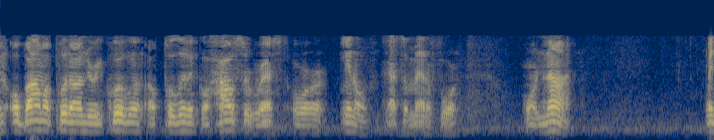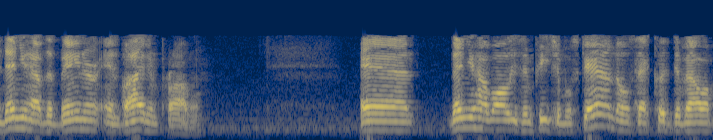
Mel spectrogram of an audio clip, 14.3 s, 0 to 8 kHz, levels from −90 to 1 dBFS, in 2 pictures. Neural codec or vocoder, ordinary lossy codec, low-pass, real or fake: none; AAC, 16 kbps; 7.2 kHz; real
